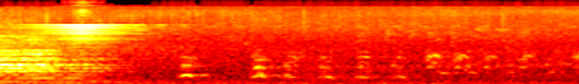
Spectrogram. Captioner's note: dog barks; more dogs bark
